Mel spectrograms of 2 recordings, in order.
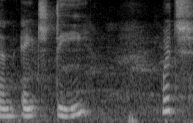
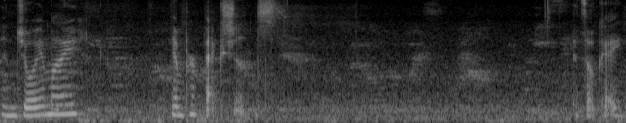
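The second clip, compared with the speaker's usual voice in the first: soft, slow, fading to a whisper; rueful hush; 10 dB quieter than usual. Real, not acted. Mother telling viewers to enjoy her wrinkles, soft and rueful. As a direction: accept it quietly, half smiling. Self-deprecating about wrinkles.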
